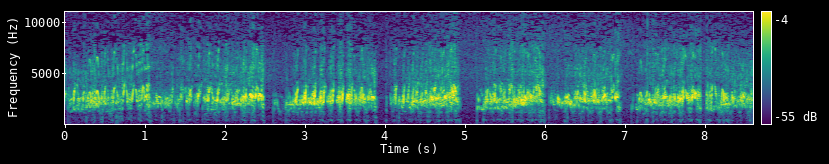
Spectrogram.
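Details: Black stork nestlings on an Estonian nest, morning of 14 June 2017, during a lamprey delivery by the female; wheezy squealing bursts about a second long, separated by short gaps, repeating steadily, recorded by a nest camera.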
